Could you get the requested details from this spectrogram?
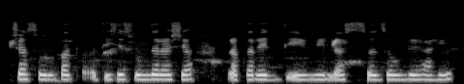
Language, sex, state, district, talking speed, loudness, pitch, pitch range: Marathi, female, Maharashtra, Dhule, 115 wpm, -17 LUFS, 220 Hz, 215-225 Hz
